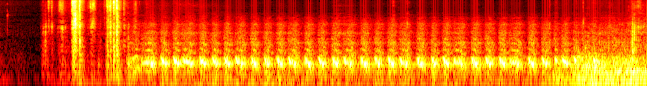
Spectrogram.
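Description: Vauxhall Combo common-rail diesel engine cranking on the starter motor with a steady rhythmic beat after a few clicks, then catching and starting near the end. It starts only with the EGR pipe plugged off, pointing to a faulty EGR valve letting in too much exhaust.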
